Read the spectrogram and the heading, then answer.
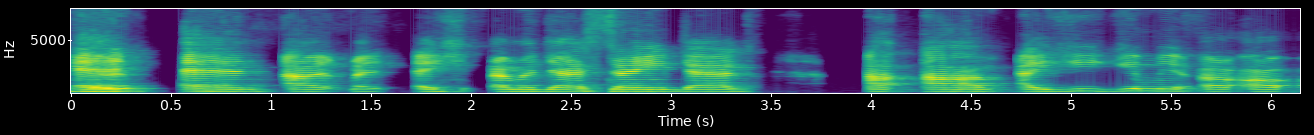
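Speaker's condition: Down syndrome

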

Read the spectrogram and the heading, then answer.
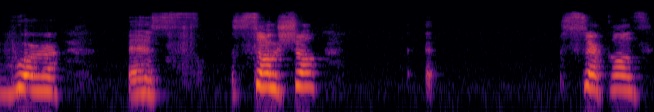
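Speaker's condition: Stuttering; attended National Stuttering Association conferences many times; blocks

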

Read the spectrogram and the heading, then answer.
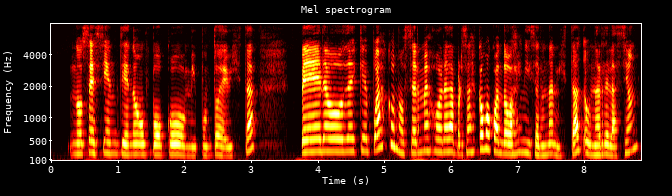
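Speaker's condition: Cleft lip and palate; Operación Sonrisa credited

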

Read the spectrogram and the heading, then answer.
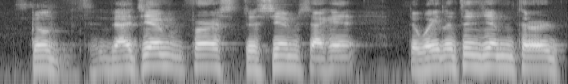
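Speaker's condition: Parkinson's disease; sometimes

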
